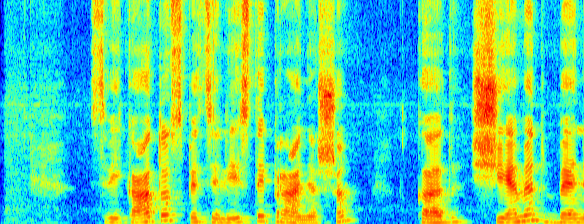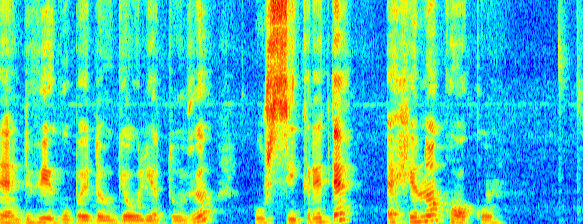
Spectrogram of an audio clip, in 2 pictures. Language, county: Lithuanian, Vilnius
